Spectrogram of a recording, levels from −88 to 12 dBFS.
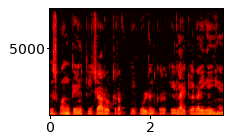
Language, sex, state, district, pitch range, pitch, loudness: Hindi, male, Bihar, Darbhanga, 120-130 Hz, 130 Hz, -35 LUFS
